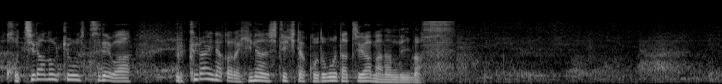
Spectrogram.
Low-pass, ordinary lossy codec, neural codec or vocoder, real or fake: none; none; codec, 16 kHz, 4 kbps, FunCodec, trained on Chinese and English, 50 frames a second; fake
